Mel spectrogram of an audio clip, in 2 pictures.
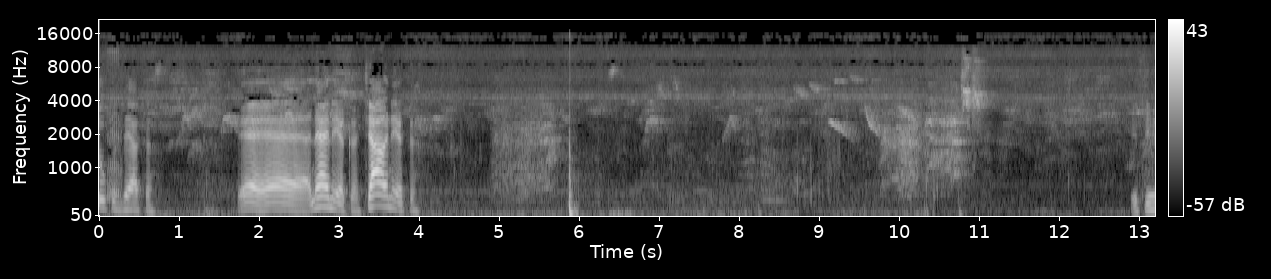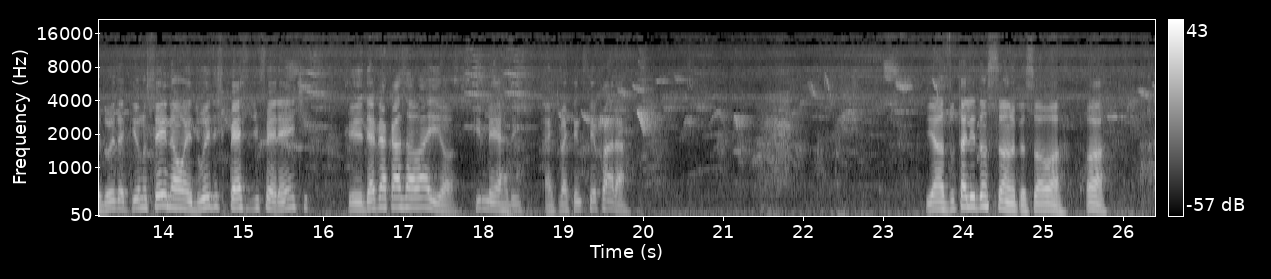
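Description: A parrot chatters and mimics speech in bursts close by.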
